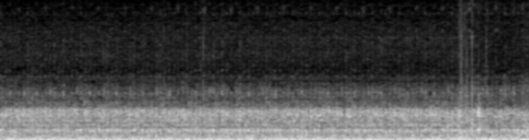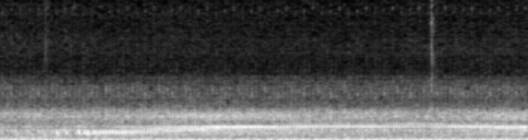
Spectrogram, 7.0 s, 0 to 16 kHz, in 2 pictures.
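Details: Audi Q7 idling just after replacing the air suspension compressor and valve block: steady, unbroken buzzing compressor hum under the engine as the front rises slowly; the compressor runs smoothly and sounds healthy.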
